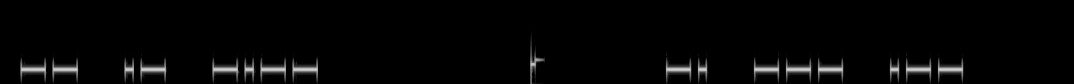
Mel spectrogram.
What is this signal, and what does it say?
Morse code, heard as a keyed tone, about 15 wpm, spaced as for 11 wpm, 700 Hz. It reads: MAY NOW
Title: 2x Character Spacing - Top 200 Words - 15wpm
